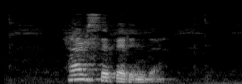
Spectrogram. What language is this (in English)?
Turkish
